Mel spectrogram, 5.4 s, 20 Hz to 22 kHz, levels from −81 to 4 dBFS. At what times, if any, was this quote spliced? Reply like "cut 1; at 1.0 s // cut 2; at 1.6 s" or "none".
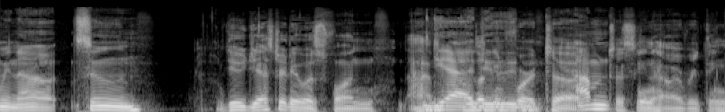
none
